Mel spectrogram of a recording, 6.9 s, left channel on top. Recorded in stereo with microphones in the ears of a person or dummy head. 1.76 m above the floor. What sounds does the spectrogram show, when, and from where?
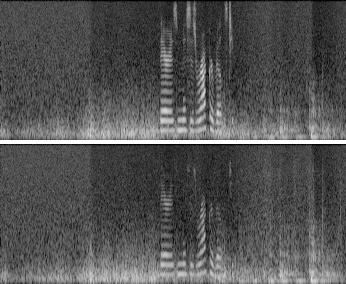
3.1 s a woman speaking: 55° left (ahead or behind)
4.8 s running footsteps: 85° right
